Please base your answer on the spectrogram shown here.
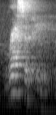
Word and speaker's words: recipe: Difficult, this one, but the correct pronunciation, listen, recipe.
